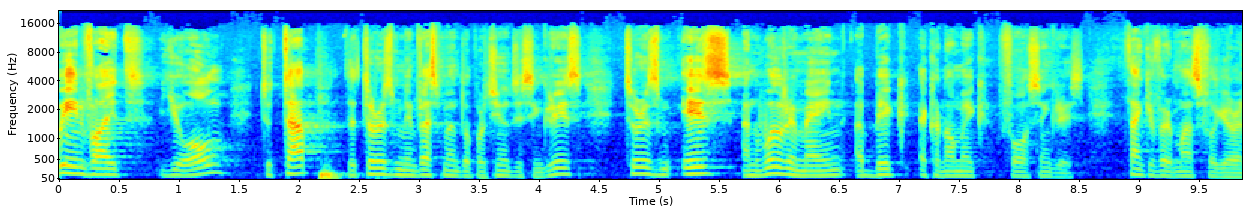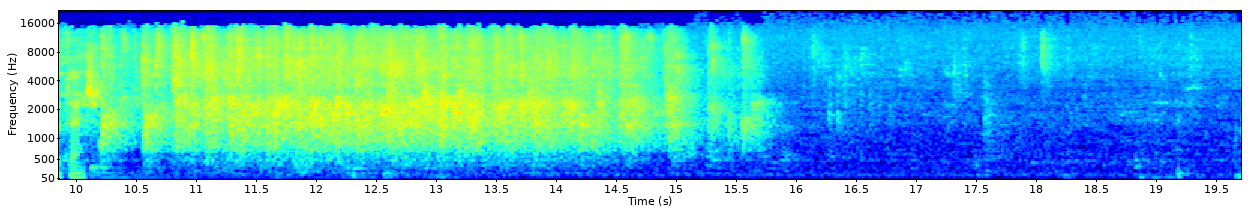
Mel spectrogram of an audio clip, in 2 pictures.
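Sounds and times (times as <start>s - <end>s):
speech: 0.0s - 10.7s
audience applause: 10.2s - 15.8s.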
